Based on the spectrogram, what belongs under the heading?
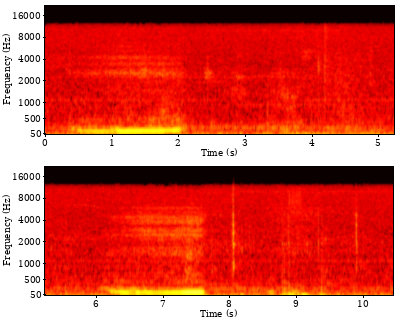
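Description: Two long, loud, low rumbling snores on breaths in, with quiet breathing between.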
